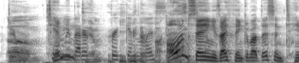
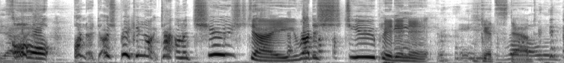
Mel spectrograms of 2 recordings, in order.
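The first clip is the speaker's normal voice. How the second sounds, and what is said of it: Fake British accent. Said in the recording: “these Americans and their stupid British accents”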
